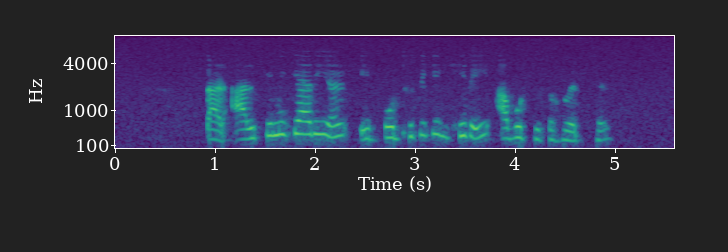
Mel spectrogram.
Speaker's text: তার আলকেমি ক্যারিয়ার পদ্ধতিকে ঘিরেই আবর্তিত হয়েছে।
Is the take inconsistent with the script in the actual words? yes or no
yes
